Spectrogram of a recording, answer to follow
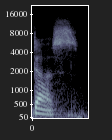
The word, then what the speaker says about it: does: a look yes she does yes he does but we must remember to pronounce or say it with a z sound does and did you notice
